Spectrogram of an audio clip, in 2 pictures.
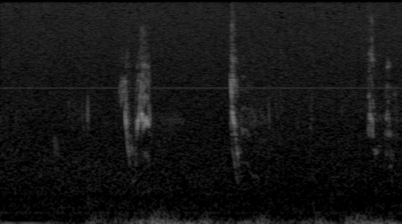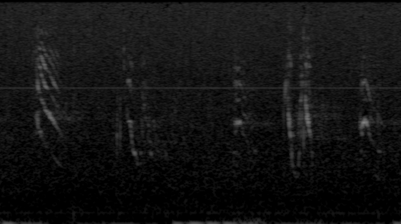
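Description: Faint, high bird calls: short chirps and quick downward-sweeping whistles, about ten of them scattered half a second to a second apart.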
